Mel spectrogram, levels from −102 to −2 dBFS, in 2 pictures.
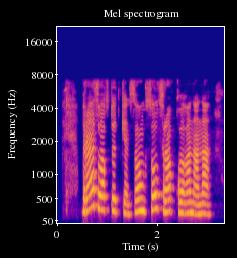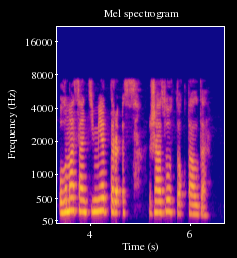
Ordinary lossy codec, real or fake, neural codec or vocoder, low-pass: none; real; none; 7.2 kHz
